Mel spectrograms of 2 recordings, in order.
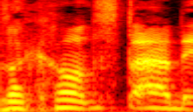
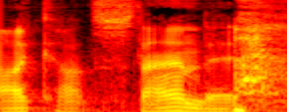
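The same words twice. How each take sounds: First: It sounds excited, like a delighted child. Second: It sounds genuinely angry and annoyed.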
